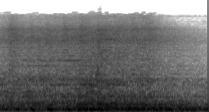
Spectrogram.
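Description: A loud cinematic title-sting sound effect from a TV show's opening: a deep bass rumble with a rushing hiss over it, which begins to fade near the end as the show's logo is revealed.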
